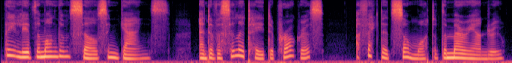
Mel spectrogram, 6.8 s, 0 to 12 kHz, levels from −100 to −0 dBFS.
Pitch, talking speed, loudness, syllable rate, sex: 210 Hz, 150 wpm, -22 LUFS, 5.5 syllables/s, female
